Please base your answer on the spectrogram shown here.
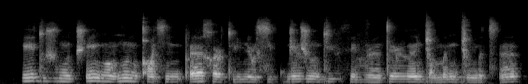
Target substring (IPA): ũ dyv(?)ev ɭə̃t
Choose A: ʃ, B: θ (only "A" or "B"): B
